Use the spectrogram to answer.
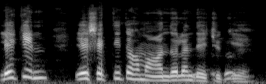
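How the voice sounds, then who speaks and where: A woman's voice: fairly high pitch, animated, moderate pace, dry recording. A woman from South India leading a protest, speaking fervently in an interview at an outdoor demonstration. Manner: fervent, rises to shouting slogans. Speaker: protest leader. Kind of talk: impassioned protest speech.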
